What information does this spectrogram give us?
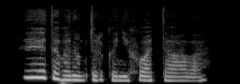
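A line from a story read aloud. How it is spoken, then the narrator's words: Sighed. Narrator (Russian): вздохнула я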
